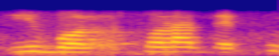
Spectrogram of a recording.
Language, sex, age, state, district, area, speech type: Odia, female, 18-30, Odisha, Sambalpur, rural, conversation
